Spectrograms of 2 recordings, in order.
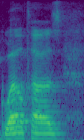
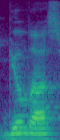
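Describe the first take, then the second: First: The name is said with its old Brittonic sounds. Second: The name is said with classical Latin sounds. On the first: This is how the name sounded in the monk's native language. "the common Brittonic pronunciation would be Gueltas" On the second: This is how the monk himself likely said it. "the classical Latin pronunciation that he probably would have more commonly used"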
